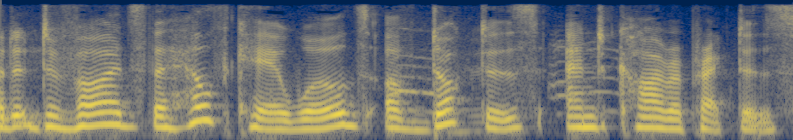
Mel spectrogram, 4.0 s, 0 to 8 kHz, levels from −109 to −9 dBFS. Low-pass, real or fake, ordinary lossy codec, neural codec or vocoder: 7.2 kHz; real; MP3, 64 kbps; none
